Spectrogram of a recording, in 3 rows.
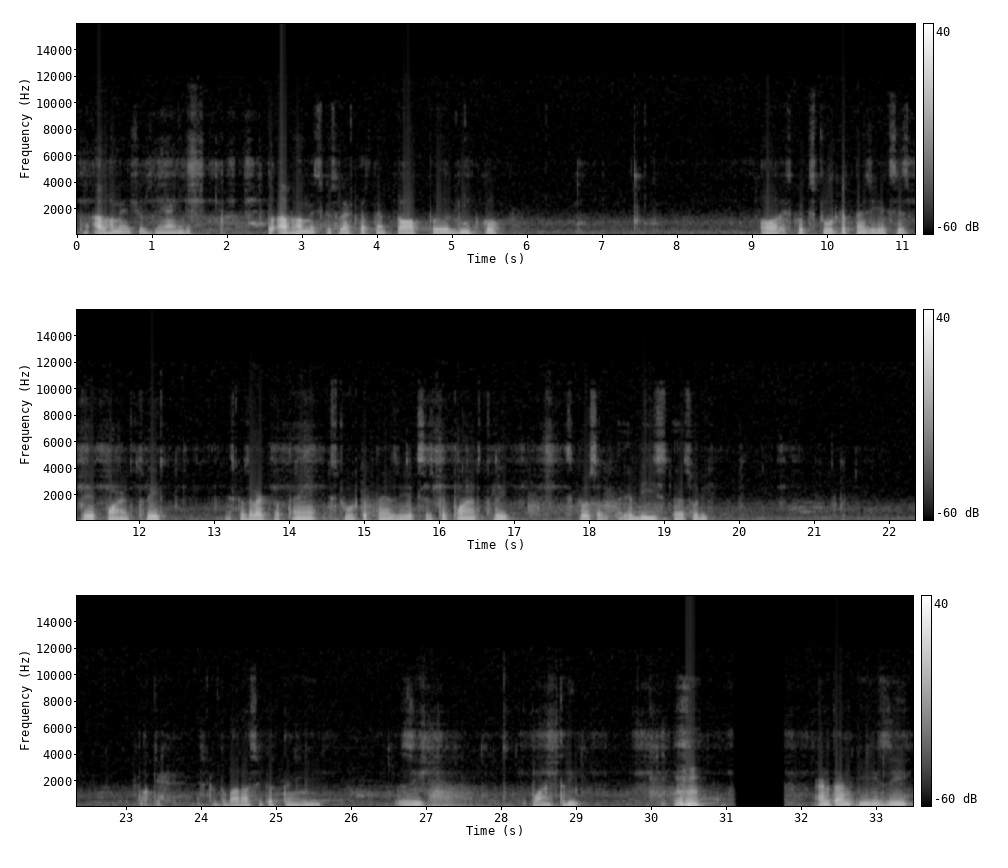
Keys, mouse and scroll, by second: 0.2 Delete, 3.6 click, 5.1 click, 6.2 click, 7.5 click, 8.7 click, 10.1 e, 10.6 z, 11.8 KP_Decimal, 12.0 KP_3, 13.3 click, 15.0 e, 15.6 z, 16.5 KP_Decimal, 16.8 KP_3, 20.0 Escape, 21.6 ctrl+z, 24.1 click, 25.3 e, 26.5 z, 27.5 KP_Decimal, 27.8 KP_3, 29.4 alt+middle click, 32.8 e, 33.2 z.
